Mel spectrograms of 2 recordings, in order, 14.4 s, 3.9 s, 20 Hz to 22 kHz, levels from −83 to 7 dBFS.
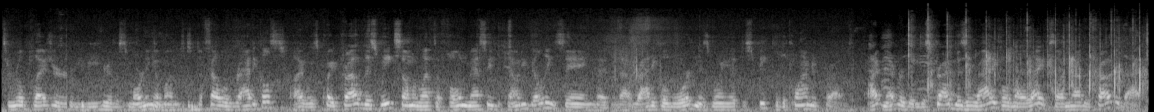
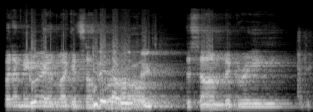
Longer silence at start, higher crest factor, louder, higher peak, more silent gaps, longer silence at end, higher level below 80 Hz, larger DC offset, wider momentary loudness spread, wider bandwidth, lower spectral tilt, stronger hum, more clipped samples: about the same, 0 s vs 0.05 s; first, 16 dB vs 10 dB; second, -16 LUFS vs -9 LUFS; about the same, 0 dBFS vs 0 dBFS; neither; about the same, 0.1 s vs 0.05 s; first, -34 dBFS vs -52 dBFS; neither; second, 6 LU vs 15 LU; about the same, 13 kHz vs 13.5 kHz; first, -7 dB/octave vs -5 dB/octave; neither; second, under 0.1% vs 0.6%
